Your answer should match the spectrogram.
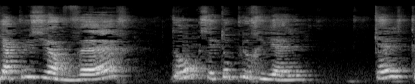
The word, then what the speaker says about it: verre: Quelques está en el plural porque hay varios vasos y hay plusieurs verres, donc c'est au pluriel. Quelques verres et quelques tasses. Verre, no se pronuncia la E y la S es del plural.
